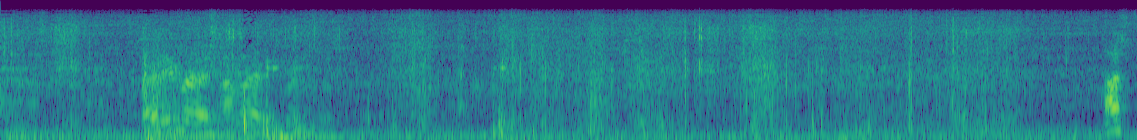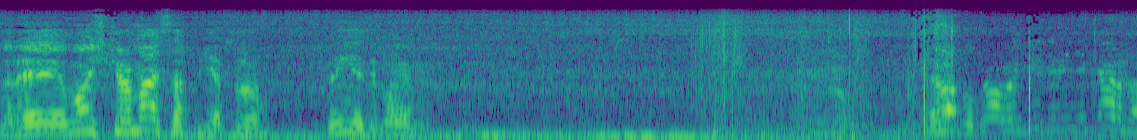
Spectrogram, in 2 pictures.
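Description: An off-road vehicle's engine idles with a low rumble.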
